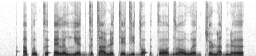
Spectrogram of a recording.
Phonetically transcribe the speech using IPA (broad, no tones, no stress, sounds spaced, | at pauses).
ʔ a p ə w k ə ʔ ɛ l ə w ʎ ɛ d ɡ ə t a ɳ e t e d i d ɔ ʔ ə k ɔ d l ɔ w ə d c ɵ ɳ a d ɳ ə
